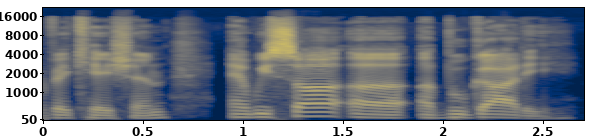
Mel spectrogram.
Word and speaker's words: Bugatti: My son, we were in Florida for a vacation, and we saw a Bugatti, right? That's how you pronounce it. I don't know anything about cars. Okay, Bugatti, yeah.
